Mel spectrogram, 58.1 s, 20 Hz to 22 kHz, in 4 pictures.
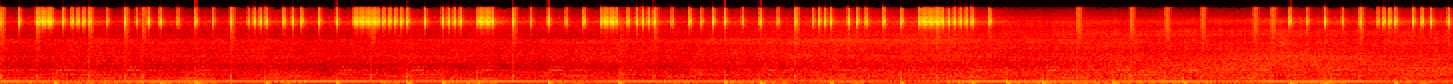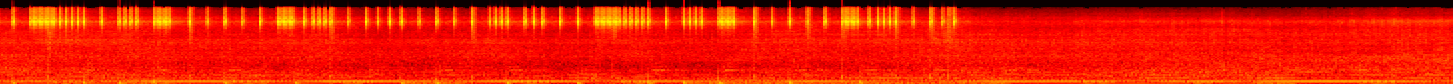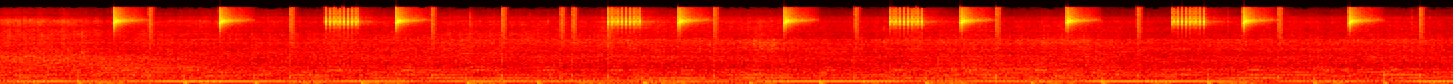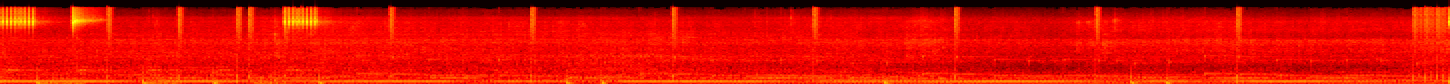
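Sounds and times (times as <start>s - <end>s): background music with regular beat: 0.0s - 58.0s
riding mower engine cutting grass: 0.0s - 58.0s
stepping melody: 0.0s - 58.0s.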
